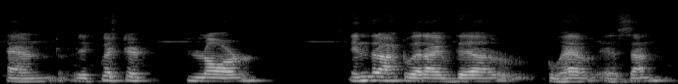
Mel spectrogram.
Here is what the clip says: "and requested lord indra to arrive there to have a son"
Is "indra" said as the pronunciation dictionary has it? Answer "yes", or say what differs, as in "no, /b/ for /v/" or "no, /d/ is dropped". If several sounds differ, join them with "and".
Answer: yes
